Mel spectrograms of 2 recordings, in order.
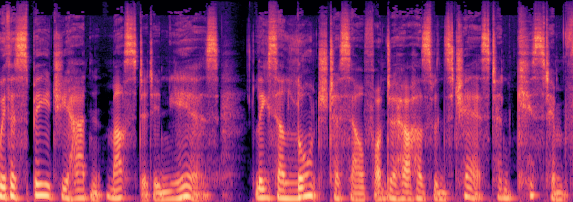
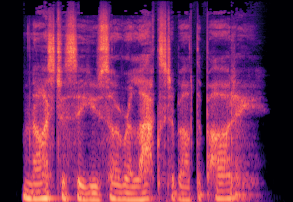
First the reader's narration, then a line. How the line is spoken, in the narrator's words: murmured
